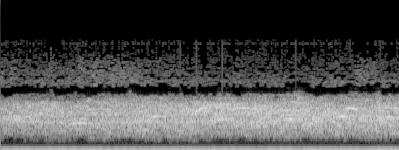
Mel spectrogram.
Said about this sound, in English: Kind of a groan comes up from the crowd here at County Stadium, for out on the scoreboard, those amazing Cincinnati Redlegs are at it again.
